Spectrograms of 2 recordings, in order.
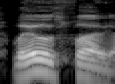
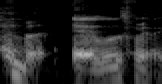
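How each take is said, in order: First: Said in the usual way. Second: Breaking into laughter, softer; laughing. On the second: Real, not acted. Still cracking up at the song, quiet laughing. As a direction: giggle it out under your breath.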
